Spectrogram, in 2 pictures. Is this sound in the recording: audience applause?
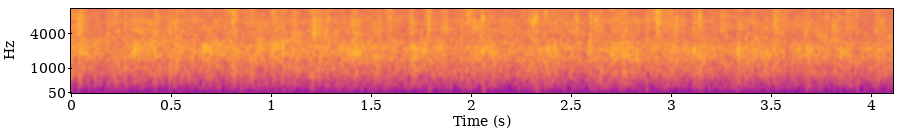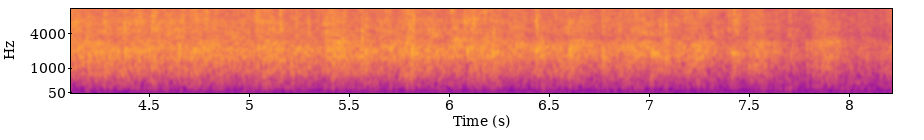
yes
